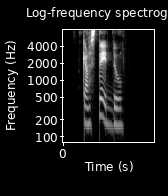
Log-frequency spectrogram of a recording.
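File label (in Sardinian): "Casteddu", Sardinian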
